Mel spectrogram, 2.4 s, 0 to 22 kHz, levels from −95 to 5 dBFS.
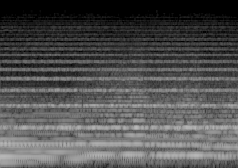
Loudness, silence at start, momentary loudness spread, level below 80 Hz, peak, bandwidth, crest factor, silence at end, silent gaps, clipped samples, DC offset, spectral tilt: -27 LUFS; 0 s; 1 LU; -68 dBFS; -14 dBFS; 15 kHz; 12 dB; 0 s; none; under 0.1%; under 0.1%; -4.5 dB/octave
